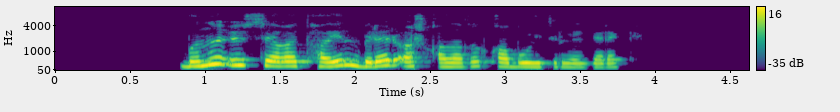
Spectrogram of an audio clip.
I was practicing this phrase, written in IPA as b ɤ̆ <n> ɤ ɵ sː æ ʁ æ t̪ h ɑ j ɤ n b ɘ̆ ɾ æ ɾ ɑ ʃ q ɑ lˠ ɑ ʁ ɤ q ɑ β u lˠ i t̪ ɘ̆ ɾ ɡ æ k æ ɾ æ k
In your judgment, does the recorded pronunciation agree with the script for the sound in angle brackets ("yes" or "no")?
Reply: yes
